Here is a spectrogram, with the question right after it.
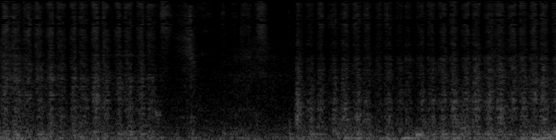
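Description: A purple wax crayon shades a thin paper coloring sheet resting on a table, making quick back-and-forth rubbing strokes. The scratchy, low-heavy rasping runs continuously, dipping briefly softer in the middle before picking back up.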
